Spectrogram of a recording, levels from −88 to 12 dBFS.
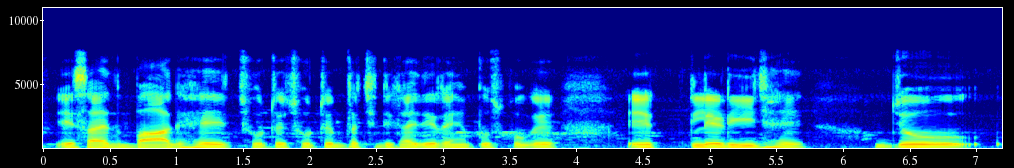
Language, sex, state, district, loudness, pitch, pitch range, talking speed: Hindi, male, Uttar Pradesh, Varanasi, -24 LUFS, 105 Hz, 100-110 Hz, 140 wpm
